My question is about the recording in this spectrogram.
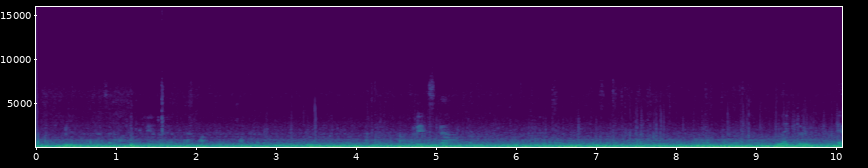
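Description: Steady low drone of a vehicle's engine and tyres on an unpaved road, heard from inside the cabin while driving, with faint voices in the background.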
